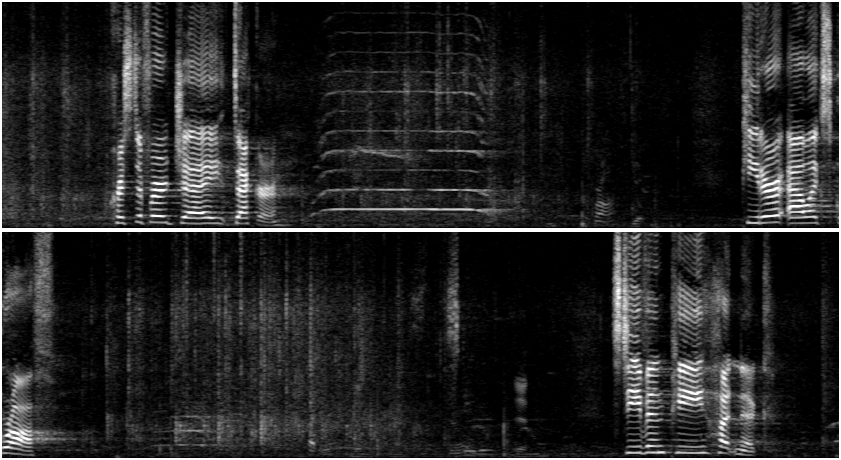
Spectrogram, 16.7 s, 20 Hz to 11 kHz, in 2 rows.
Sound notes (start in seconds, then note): 9.1 applause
